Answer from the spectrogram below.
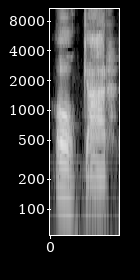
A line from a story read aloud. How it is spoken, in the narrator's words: someone sighed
